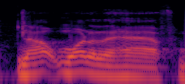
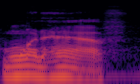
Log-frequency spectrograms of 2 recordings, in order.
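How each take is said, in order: First: Said in the usual way. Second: "one half" said slowly, falling at the end; stress on one half. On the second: Shown as a demonstration. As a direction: set "one half" firmly apart from "one and a half".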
